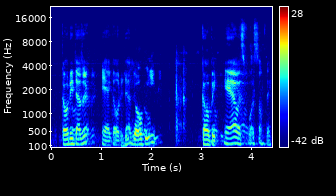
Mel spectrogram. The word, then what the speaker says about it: Gobi: I don't know how to pronounce it. The Godi Desert. Yeah, Godi Desert. Gobi.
